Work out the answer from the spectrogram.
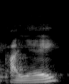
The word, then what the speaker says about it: Paillet: I learned that's how you actually say his name, Paillet.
